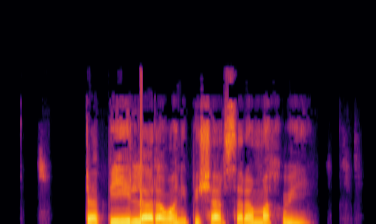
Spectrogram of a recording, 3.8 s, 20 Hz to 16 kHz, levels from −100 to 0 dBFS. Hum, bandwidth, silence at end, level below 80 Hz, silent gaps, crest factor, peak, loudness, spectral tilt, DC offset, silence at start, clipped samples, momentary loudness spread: none; 11 kHz; 0.7 s; -52 dBFS; 0.55-0.86 s; 16 dB; 0 dBFS; -15 LUFS; -5.5 dB/octave; under 0.1%; 0.4 s; under 0.1%; 13 LU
